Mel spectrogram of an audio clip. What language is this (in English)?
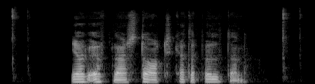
Swedish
